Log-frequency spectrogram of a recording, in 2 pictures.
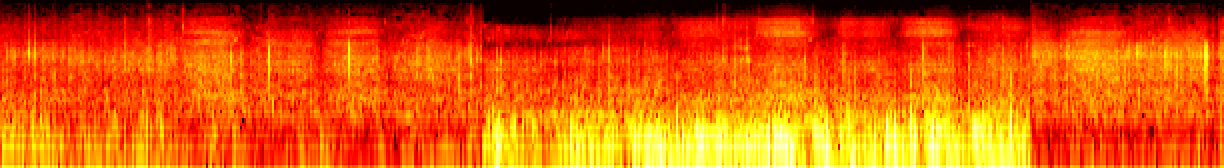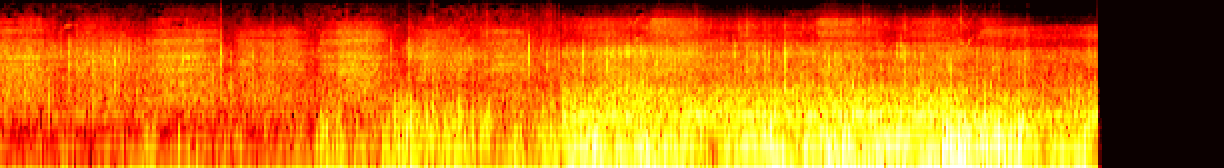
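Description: Wind buffeting the microphone in gusts over the rumble and scattered clicks and rattles of a mountain bike rolling on a dirt road. It grows louder in the last few seconds, then cuts off suddenly.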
